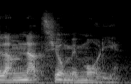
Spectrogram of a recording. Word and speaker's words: Damnatio Memoriae: El tema del que voy a hablar hoy es Damnatio Memoriae, o para satisfacer a los que prefieren la pronunciación eclesiástica de la palabra sería Damnatio Memoriae.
